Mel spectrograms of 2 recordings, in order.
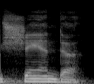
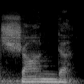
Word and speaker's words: Shanda: I'm pronouncing her name Shanda, not Shonda.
